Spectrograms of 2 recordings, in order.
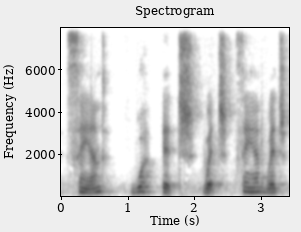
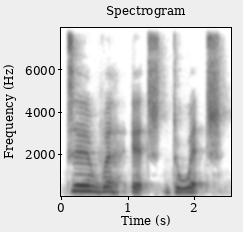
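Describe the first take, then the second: First: "sand" then "witch" said as separate syllables, then blended into "sandwich"; right split. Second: "dwitch" said as a separate syllable, a bit louder; wrong split. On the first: Teacher shows the correct split, slowly. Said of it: "then it would be sand". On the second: Teacher demonstrates a bad split to second graders, stressed. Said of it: "doesn't sound quite as good". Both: Shown as a demonstration.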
